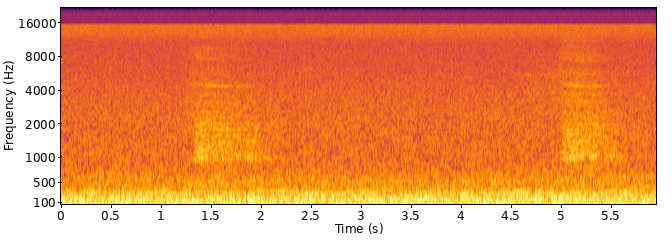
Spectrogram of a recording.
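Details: A sleeping puppy snoring: two soft, breathy snore bursts about three and a half seconds apart, each airy and short, over a steady low hum.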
